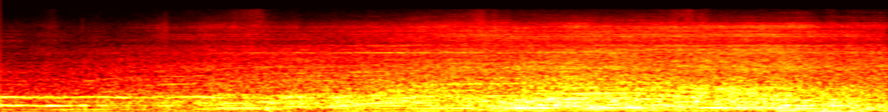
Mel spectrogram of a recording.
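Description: A motor vehicle's engine running and growing louder.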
